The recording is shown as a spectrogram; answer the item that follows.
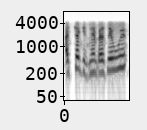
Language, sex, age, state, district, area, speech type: Urdu, male, 18-30, Uttar Pradesh, Shahjahanpur, rural, conversation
